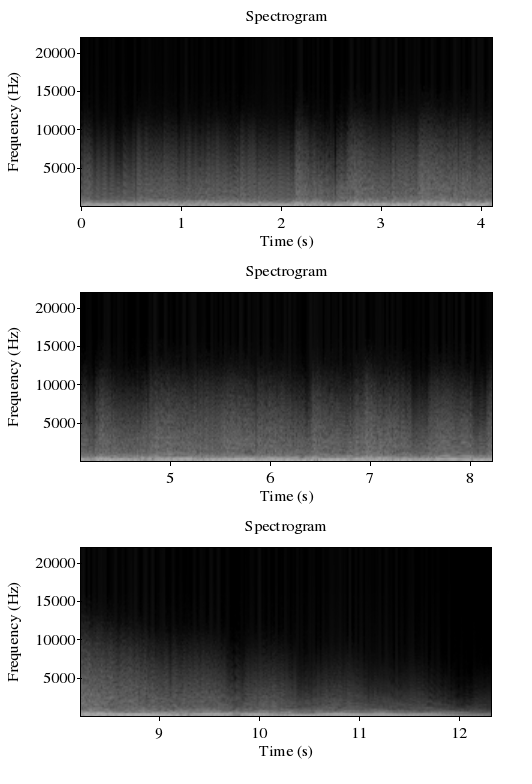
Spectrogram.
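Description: A loud, gritty alternative rock passage of heavily distorted guitars, dense and noisy with swirling effects, holding steady before shifting to a lower sustained chord near the end; no singing.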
